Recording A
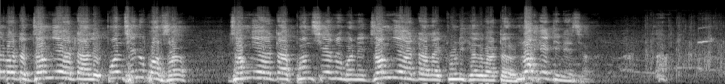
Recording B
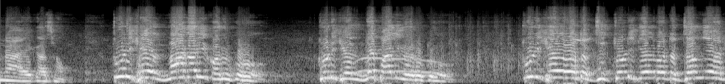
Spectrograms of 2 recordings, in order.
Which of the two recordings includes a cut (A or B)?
B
